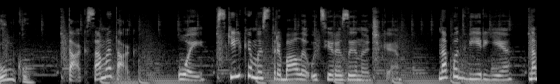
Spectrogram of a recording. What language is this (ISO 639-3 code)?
ukr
